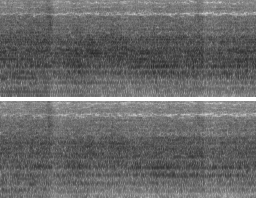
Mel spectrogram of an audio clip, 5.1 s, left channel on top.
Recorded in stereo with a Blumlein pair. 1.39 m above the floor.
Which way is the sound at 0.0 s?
20° left.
